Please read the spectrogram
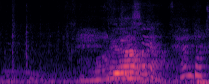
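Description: A person's drawn-out, wordless vocal exclamation starting about a second in, its pitch sliding up and then down.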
